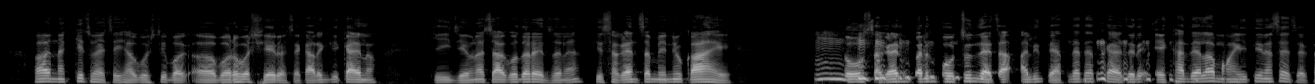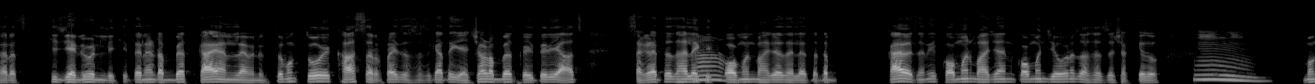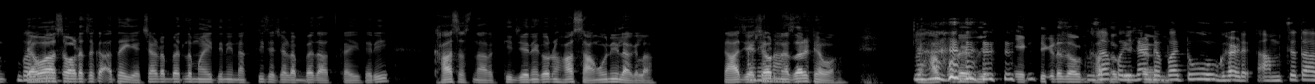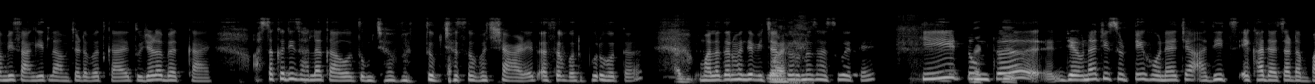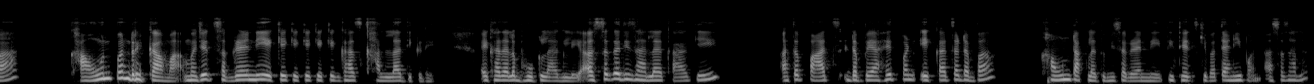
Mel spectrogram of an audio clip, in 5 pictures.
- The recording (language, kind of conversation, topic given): Marathi, podcast, शाळेच्या दुपारच्या जेवणाची मजा कशी होती?
- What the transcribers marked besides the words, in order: other background noise; in English: "शेअर"; joyful: "सगळ्यांपर्यंत पोहोचून जायचा"; laugh; in English: "जेन्युइनली"; in English: "कॉमन"; in English: "कॉमन"; in English: "कॉमन"; laugh; laughing while speaking: "कुठे एकटीकडे जाऊन खातो, की काय म्हणून"; tapping; laughing while speaking: "तुमच्या बर तुमच्या सोबत शाळेत असं भरपूर होतं"; laughing while speaking: "व्हाय"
